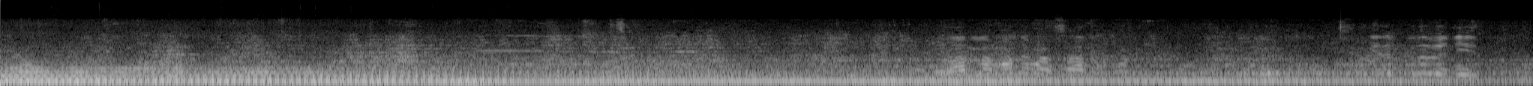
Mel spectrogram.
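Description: A small light aircraft flying over lemon orchards gives a steady, close, humming engine drone throughout, with a voice talking over it.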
